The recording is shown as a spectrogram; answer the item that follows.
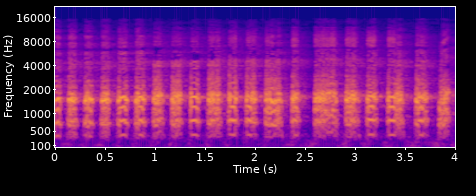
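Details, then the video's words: Red junglefowl hen calling out for a male mate, delivering a continuous loud, harsh clucking series at a fast, even pace, about four notes per second. "le bruit d'une poule sauvage,เสียงไก่ป่าร้องหาถู่หาตัวผู้,ສຽງໄກ່ປ່າຮ້ອງຫາຄູ່ຮັກ, poj qaib qus see"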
